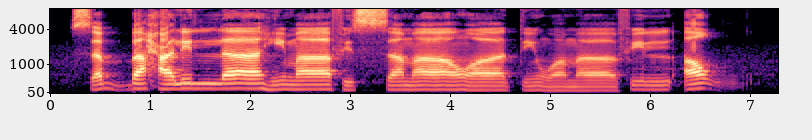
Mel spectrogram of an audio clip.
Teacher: را کو موٹا، را ساکن سے پہلے زبر ہے، اور ضاد کو بھی موٹا ادا کریں گے۔ وما فی الارض، جب وقف کرنا ہے ضاد کو بھی ساکن کرنا ہے اور موٹا ادا کرنا ہے۔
